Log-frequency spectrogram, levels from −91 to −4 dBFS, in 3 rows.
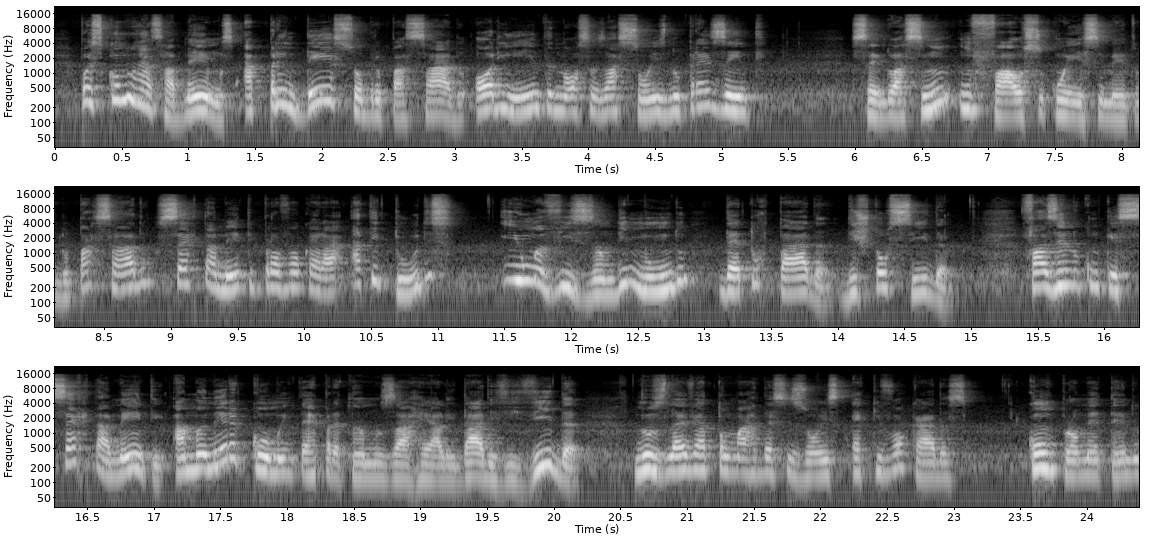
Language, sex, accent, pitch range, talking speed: Portuguese, male, Brazilian, 140-205 Hz, 120 wpm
